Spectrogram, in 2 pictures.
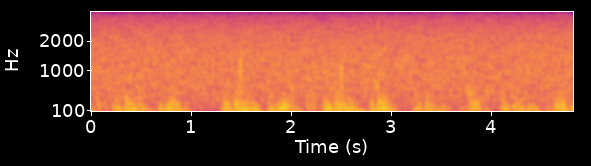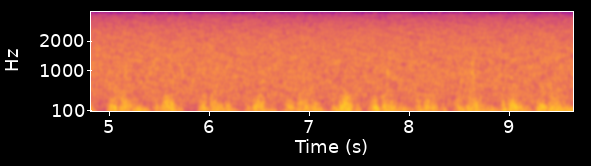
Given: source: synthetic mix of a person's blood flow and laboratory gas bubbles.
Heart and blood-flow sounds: Doppler ultrasound of blood flow; precordium
0.04-0.24 s: bubbles
1.42-1.82 s: bubbles
1.85-2.28 s: bubbles
2.79-2.97 s: bubbles
3.72-4.00 s: bubbles
From the record:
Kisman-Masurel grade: 121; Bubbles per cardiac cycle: 1 to 2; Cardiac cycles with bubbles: 10 to 50%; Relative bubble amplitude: barely perceptible (0.100 to 0.250); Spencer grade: 2 (many but less than half of the cardiac periods contain bubble signals, singularly or in groups); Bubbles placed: anywhere in the cardiac cycle

